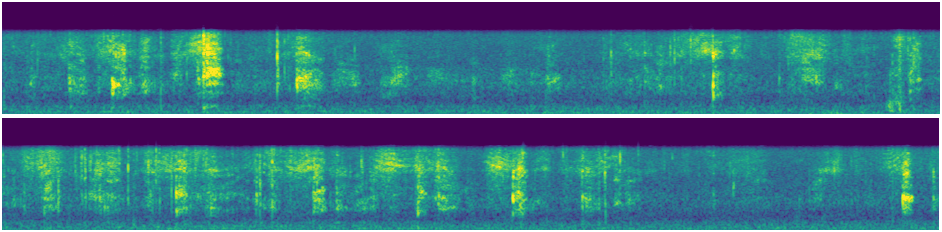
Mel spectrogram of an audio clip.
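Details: Two dogs, one a Doberman, messing around together at a dog park; scattered short, sharp yips and scuffling bursts break through a steady low rumble of background noise across about fourteen seconds.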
